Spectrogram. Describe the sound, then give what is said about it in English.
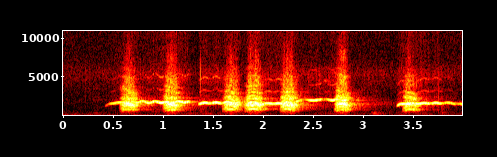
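A dog whines in a steady, high-pitched tone, broken by about seven short, sharp barks and yips in a quick, uneven rhythm, fairly loud with no voices. “Hello, Pooch.”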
